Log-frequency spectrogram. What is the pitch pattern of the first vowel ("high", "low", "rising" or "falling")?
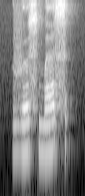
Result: rising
